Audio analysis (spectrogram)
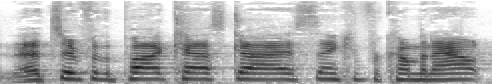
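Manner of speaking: mock sign-off. Host jokingly ends the podcast at once, mock sign-off. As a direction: pretend to wrap the show up early.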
